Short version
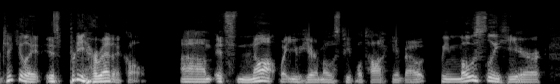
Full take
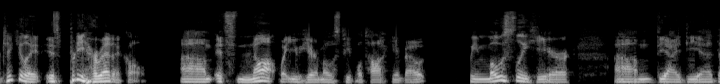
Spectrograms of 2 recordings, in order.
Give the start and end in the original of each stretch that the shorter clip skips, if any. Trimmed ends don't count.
4.3 s to 4.6 s

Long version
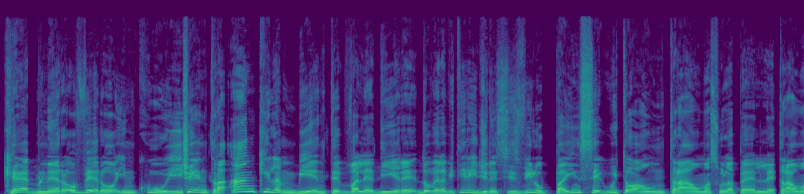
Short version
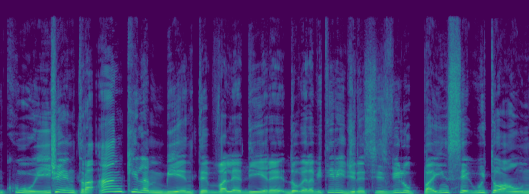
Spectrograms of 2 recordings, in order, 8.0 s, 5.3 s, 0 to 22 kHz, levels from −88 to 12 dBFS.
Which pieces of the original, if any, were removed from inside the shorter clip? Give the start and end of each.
none

